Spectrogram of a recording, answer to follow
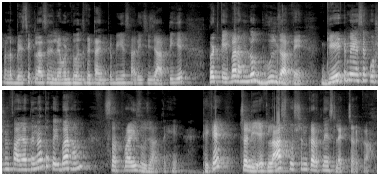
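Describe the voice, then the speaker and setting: A male lecturer working through exam problems step by step, reading each question aloud slowly and checking in with frequent tag questions. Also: high voice, a bit bright.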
